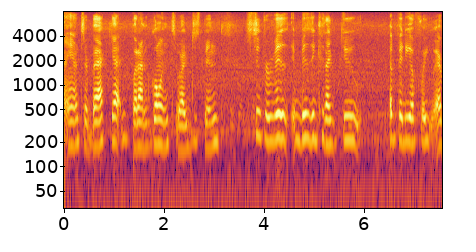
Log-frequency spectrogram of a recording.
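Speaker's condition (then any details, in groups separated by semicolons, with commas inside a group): Cerebral palsy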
